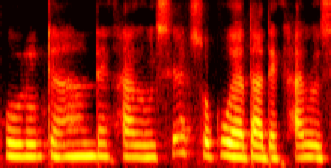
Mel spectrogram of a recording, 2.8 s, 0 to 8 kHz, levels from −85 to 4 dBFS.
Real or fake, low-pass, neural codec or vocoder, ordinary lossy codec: fake; none; codec, 16 kHz, 1 kbps, X-Codec, HuBERT features, trained on general audio; none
